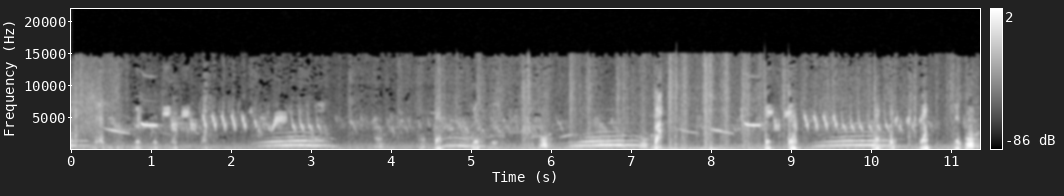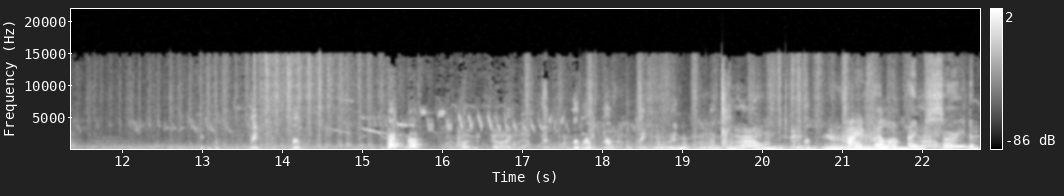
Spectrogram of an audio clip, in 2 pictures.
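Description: Farmyard animal calls: a series of short calls that rise and fall in pitch, repeated every couple of seconds, with high rapid chirping and scattered clicks. A denser, louder low sound builds near the end.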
